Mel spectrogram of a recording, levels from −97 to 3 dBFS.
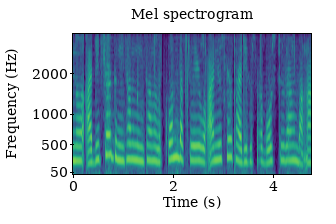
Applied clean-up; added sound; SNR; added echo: neural separator model SepFormer WHAMR!.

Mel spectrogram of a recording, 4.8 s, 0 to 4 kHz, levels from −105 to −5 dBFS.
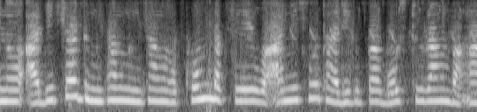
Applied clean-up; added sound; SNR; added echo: neural separator model SepFormer DNS4.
